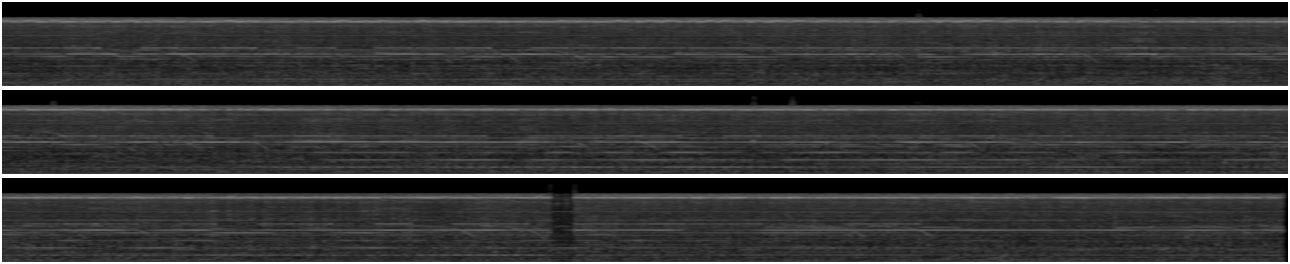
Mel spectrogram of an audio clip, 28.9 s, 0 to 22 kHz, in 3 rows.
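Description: Experimental synthesizer noise drone: a dense, steady wash of noise with several held tones sounding through it. A further tone joins about twelve seconds in, and the sound dips briefly about 23 seconds in.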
